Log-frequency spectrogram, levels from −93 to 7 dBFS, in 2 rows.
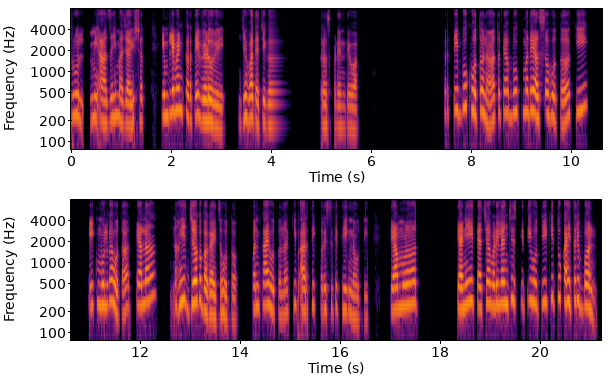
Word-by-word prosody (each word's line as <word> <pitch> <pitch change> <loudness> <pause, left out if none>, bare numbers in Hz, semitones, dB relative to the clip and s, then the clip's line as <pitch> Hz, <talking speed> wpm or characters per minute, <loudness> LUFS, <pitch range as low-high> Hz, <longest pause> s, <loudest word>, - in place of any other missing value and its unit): Rule 235 -5 -1
मी 220 +1 -2
आजही 210 +5 -2
माझ्या 190 -5 -1
आयुष्यात 200 +3 -3 0.4
इम्प्लिमेंट 275 +4 +4
करते 235 -1 0
वेळोवेळी. 195 -7 +2 0.4
जेव्हा 225 0 +3
त्याची 185 +1 -2
गरज 175 0 -10 0.7
पडेल 165 -2 -9
तेव्हा. 155 -2 -3 1.8
तर 255 - -9
ते 290 0 +1
बुक 305 +4 -3
होतं 275 +1 +4
ना, 190 -1 +1
तर - - -5
त्या 265 0 0
बुकमध्ये 270 +1 +1
असं 240 +1 +2
होतं, 205 -2 -1
की 285 +5 -2 0.7
एक 250 +2 -6
मुलगा 250 +3 +1
होता. 190 +3 -1 0.2
त्याला 260 +3 +4 0.5
ना 250 - -4
हे 280 +3 +4
जग 275 +2 +8
बघायचं 185 -3 +3
होतं, 165 -4 -5 0.3
पण 230 +1 -2
काय 250 0 +5
होतं 200 -6 -3
ना, 190 - -5
की 205 +6 -11 0.2
आर्थिक 220 +3 -4
परिस्थिती 220 +1 -7
ठीक 210 -1 -3
नव्हती. 165 -4 -7 0.5
त्यामुळं 245 +4 +3 0.8
त्याने 240 +5 +5
त्याच्या 235 +3 +2
वडिलांची 260 +3 +2
स्थिती 270 +1 -8
होती, 270 0 -1
की 315 +4 -5
तू 320 - -3
काहीतरी 280 +1 +3
बन, 225 -8 +4
230 Hz, 145 wpm, -23 LUFS, 195-265 Hz, 1.8 s, जग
